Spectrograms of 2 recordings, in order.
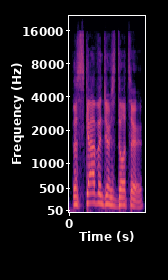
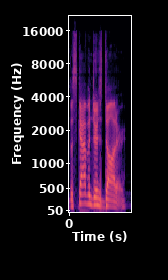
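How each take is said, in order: First: The consonants are imitated and daughter is emphasized. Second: The consonants are plain with no special emphasis. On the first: It copies how someone else says it. "I almost said that with her with her syllables there, not syllables, uh, consonants. I emphasized daughter" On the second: It is the speaker's own way of saying it. "That's how I would say that"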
